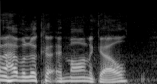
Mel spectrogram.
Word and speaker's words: MMANA-GAL: have a look at a manal you can pronounce it how you want apparently um I'll tell you why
